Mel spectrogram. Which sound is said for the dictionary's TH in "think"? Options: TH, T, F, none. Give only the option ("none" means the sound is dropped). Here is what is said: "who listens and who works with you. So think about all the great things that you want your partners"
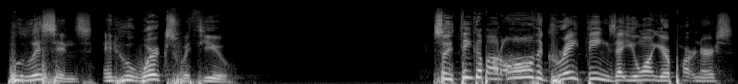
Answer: TH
